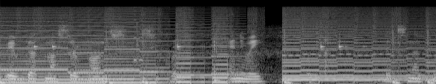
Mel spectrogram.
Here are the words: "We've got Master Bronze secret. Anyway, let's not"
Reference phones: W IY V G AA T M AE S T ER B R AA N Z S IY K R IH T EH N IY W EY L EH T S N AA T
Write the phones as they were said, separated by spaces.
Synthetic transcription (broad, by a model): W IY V G AA T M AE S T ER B AA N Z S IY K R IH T EH N IY W EY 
